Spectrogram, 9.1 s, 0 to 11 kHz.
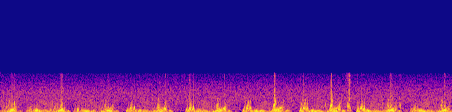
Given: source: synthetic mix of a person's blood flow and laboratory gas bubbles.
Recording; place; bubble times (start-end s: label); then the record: Doppler ultrasound of blood flow; precordium
0.25-0.33 s: bubbles
0.98-1.04 s: bubbles
3.14-3.26 s: bubbles
6.89-7.04 s: bubbles
7.96-8.03 s: bubbles
From the record:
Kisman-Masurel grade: 123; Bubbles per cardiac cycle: 1 to 2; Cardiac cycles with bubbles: 10 to 50%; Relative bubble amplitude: loud (0.450 to 0.775); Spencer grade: 2 (many but less than half of the cardiac periods contain bubble signals, singularly or in groups); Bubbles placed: only in the low amplitude regions of the cardiac cycle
